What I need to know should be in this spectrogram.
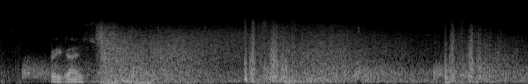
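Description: Heavy guns fire in deep booming salvos.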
